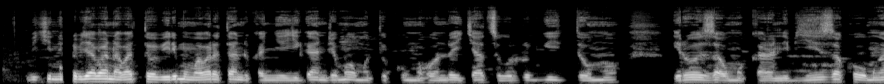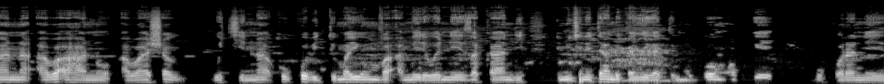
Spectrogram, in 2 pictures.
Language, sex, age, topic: Kinyarwanda, male, 25-35, education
